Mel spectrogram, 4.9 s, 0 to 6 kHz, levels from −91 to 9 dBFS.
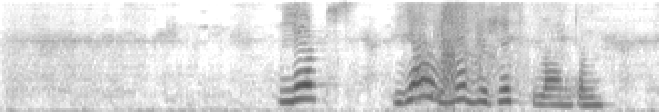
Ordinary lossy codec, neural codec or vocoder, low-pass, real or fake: none; codec, 16 kHz in and 24 kHz out, 0.6 kbps, FireRedTTS-2 codec; 5.4 kHz; fake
